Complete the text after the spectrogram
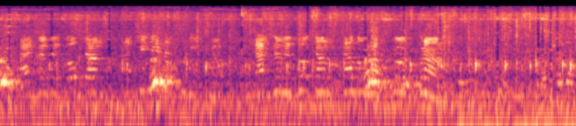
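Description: Horses' hooves clop on a wet paved road.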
